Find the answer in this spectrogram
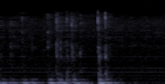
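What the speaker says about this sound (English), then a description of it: "I'm going to type in test document." Typing on a computer keyboard gives a short burst of soft, dull keystrokes in three quick clusters, close and quiet, fading out within about a second and a half.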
